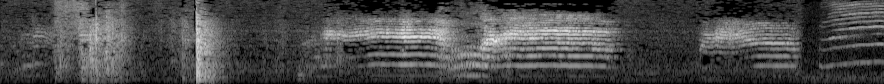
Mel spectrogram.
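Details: Black kitten, cute and mischievous, crying in a room: a couple of sharp knocks or bumps, then long drawn-out meows, a shorter mew and a final clear meow.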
